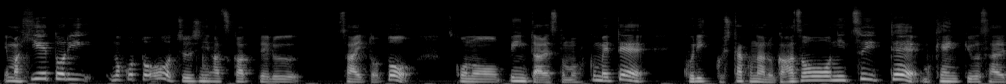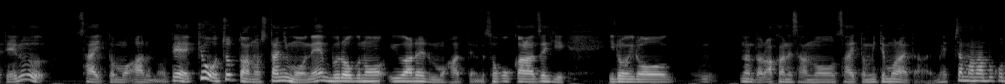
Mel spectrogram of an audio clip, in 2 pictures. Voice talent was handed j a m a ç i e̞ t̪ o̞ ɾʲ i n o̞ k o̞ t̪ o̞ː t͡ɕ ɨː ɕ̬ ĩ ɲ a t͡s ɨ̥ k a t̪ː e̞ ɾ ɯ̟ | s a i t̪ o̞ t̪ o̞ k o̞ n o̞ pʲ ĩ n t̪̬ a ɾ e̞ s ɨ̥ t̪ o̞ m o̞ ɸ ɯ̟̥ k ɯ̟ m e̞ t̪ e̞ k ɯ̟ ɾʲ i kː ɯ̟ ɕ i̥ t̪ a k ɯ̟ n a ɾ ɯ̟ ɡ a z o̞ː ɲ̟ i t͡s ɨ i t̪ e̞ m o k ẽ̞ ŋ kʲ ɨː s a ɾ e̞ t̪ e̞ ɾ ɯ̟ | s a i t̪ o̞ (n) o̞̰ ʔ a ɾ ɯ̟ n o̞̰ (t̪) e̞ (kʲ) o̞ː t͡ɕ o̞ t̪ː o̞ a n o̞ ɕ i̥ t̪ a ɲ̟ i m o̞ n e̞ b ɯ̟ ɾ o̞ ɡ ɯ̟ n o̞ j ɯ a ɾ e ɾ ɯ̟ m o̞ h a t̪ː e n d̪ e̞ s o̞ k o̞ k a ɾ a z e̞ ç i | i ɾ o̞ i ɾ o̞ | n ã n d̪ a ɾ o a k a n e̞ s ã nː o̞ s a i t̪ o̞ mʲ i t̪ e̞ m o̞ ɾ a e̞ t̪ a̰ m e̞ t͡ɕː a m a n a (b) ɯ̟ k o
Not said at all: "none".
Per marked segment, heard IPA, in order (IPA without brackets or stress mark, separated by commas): m, d̪, kʲ, b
